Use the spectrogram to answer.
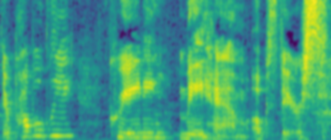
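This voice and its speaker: A high-pitched woman speaks with ordinary pitch variation amid audible room echo and noticeable background noise. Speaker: family vlogger. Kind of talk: casual vlog. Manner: casual, chatty.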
